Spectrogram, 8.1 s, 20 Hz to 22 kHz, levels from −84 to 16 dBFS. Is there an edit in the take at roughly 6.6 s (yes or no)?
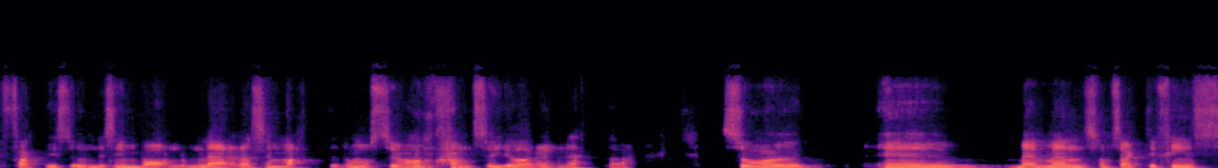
no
